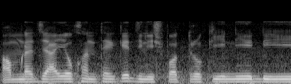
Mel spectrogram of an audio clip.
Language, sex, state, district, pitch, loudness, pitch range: Bengali, male, West Bengal, Jalpaiguri, 125 Hz, -17 LUFS, 120-125 Hz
